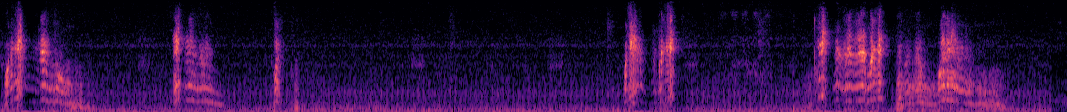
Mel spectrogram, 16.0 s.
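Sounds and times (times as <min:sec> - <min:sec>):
cat yowling: 0:00.0 - 0:01.0, 0:02.6 - 0:03.4, 0:09.4 - 0:10.2, 0:12.2 - 0:15.0.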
